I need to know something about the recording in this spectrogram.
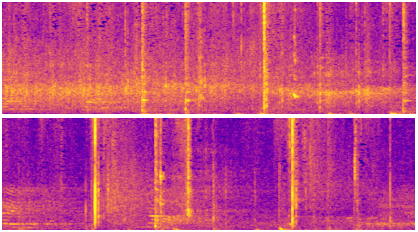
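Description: A shuttlecock is struck sharply back and forth by rackets in a large echoing hall.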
